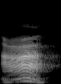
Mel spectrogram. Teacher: আ কণ্ঠনালীর মধ্যখান থেকে হা এবং আইন একই জায়গায় থেকে উচ্চারণ হয় এটার মাখরাজ একই জায়গায় আলাসারিহিম আলা আকসারিহিম ফাহুম লা ইউমিনুন ফাহুম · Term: আইনের উচ্চারণ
